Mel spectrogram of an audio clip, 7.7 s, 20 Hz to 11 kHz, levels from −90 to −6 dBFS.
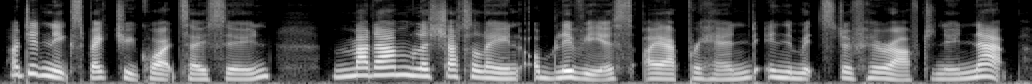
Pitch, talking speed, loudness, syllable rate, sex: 195 Hz, 155 wpm, -19 LUFS, 4.9 syllables/s, female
